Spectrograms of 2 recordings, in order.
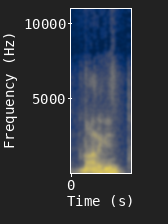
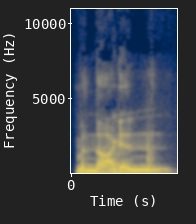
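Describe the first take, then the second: First: Monaghan as MAH-nuh-gun, questioning; first-syllable stress. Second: Monaghan slowly as muh-NAH-gun; second-syllable stress. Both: Shown as a demonstration. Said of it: "pronounce your last name".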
